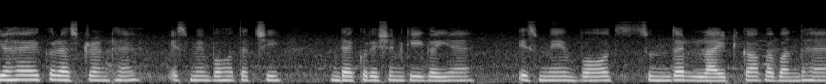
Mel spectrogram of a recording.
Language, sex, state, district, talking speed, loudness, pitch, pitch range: Hindi, female, Punjab, Kapurthala, 130 wpm, -17 LUFS, 190 Hz, 185-200 Hz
